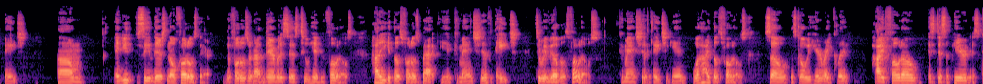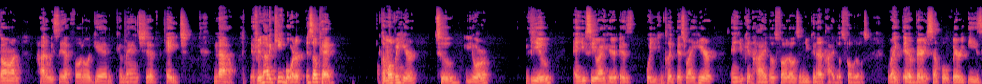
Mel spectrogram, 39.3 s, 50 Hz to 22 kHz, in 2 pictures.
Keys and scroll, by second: 9.7 shift+super+h, 12.8 shift+super+h, 22.7 shift+super+h.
